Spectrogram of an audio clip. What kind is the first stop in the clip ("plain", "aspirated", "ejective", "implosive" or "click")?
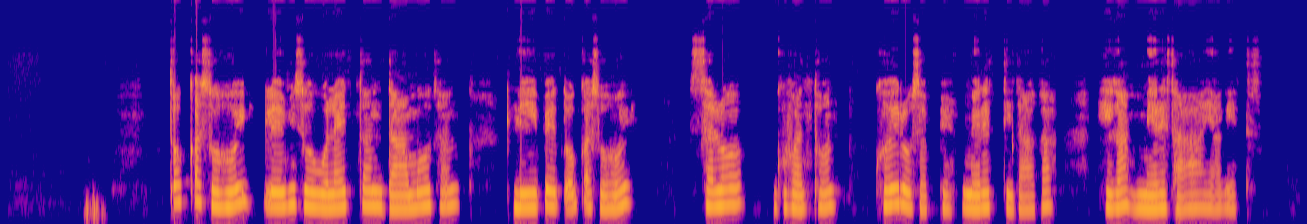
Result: ejective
